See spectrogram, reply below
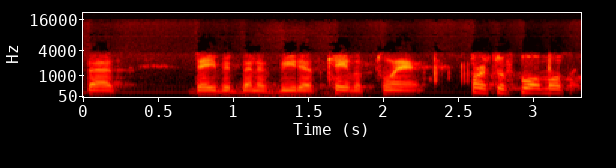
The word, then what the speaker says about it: Benavidez: Benavidez and my man Caleb Plant, they're going to get it on tonight.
